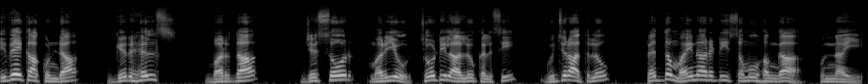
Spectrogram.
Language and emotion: Telugu, neutral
